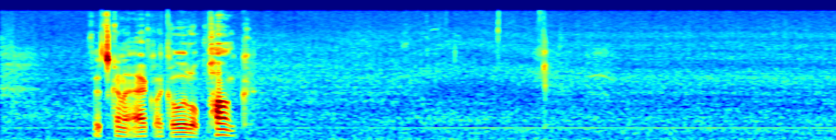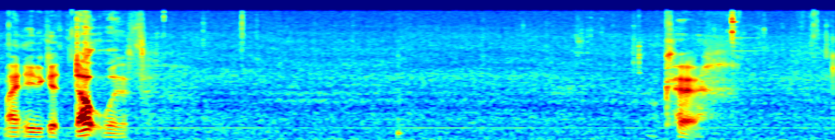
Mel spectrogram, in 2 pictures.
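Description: A young man speaks briefly and calmly into a nearby microphone.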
